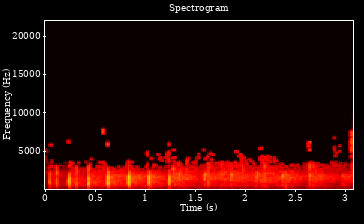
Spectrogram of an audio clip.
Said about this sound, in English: Thank you, farmer. Thank you, seeds that have grown. Give them a clap.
